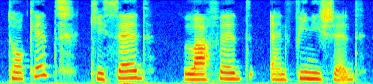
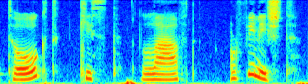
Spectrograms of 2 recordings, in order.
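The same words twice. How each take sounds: First: "talked, kissed, laughed, finished" each with a separate "-ed" syllable; wrong extra syllable. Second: "talked, kissed, laughed, finished" with just a T at the end, no extra syllable; T endings. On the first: Teacher showing the mistake, extra "-ed" syllable on each verb. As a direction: pronounce a full "ed" on every verb: talk-ed, kiss-ed. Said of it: "So we don't say it". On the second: Teacher correcting the mistake, verbs ending in plain T. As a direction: end each verb in T: talkt, kisst, laft, finisht. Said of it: "We say". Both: Shown as a demonstration.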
